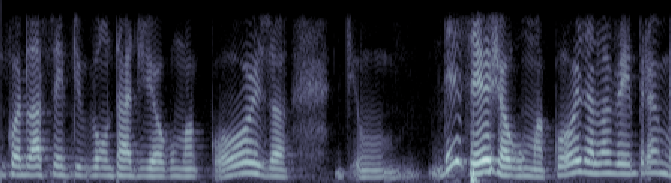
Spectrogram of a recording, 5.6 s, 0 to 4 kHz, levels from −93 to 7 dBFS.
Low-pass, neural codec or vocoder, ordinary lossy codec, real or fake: 3.6 kHz; none; none; real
